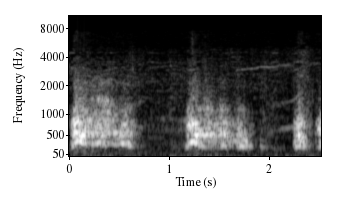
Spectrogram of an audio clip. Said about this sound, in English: Listen to that cur.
